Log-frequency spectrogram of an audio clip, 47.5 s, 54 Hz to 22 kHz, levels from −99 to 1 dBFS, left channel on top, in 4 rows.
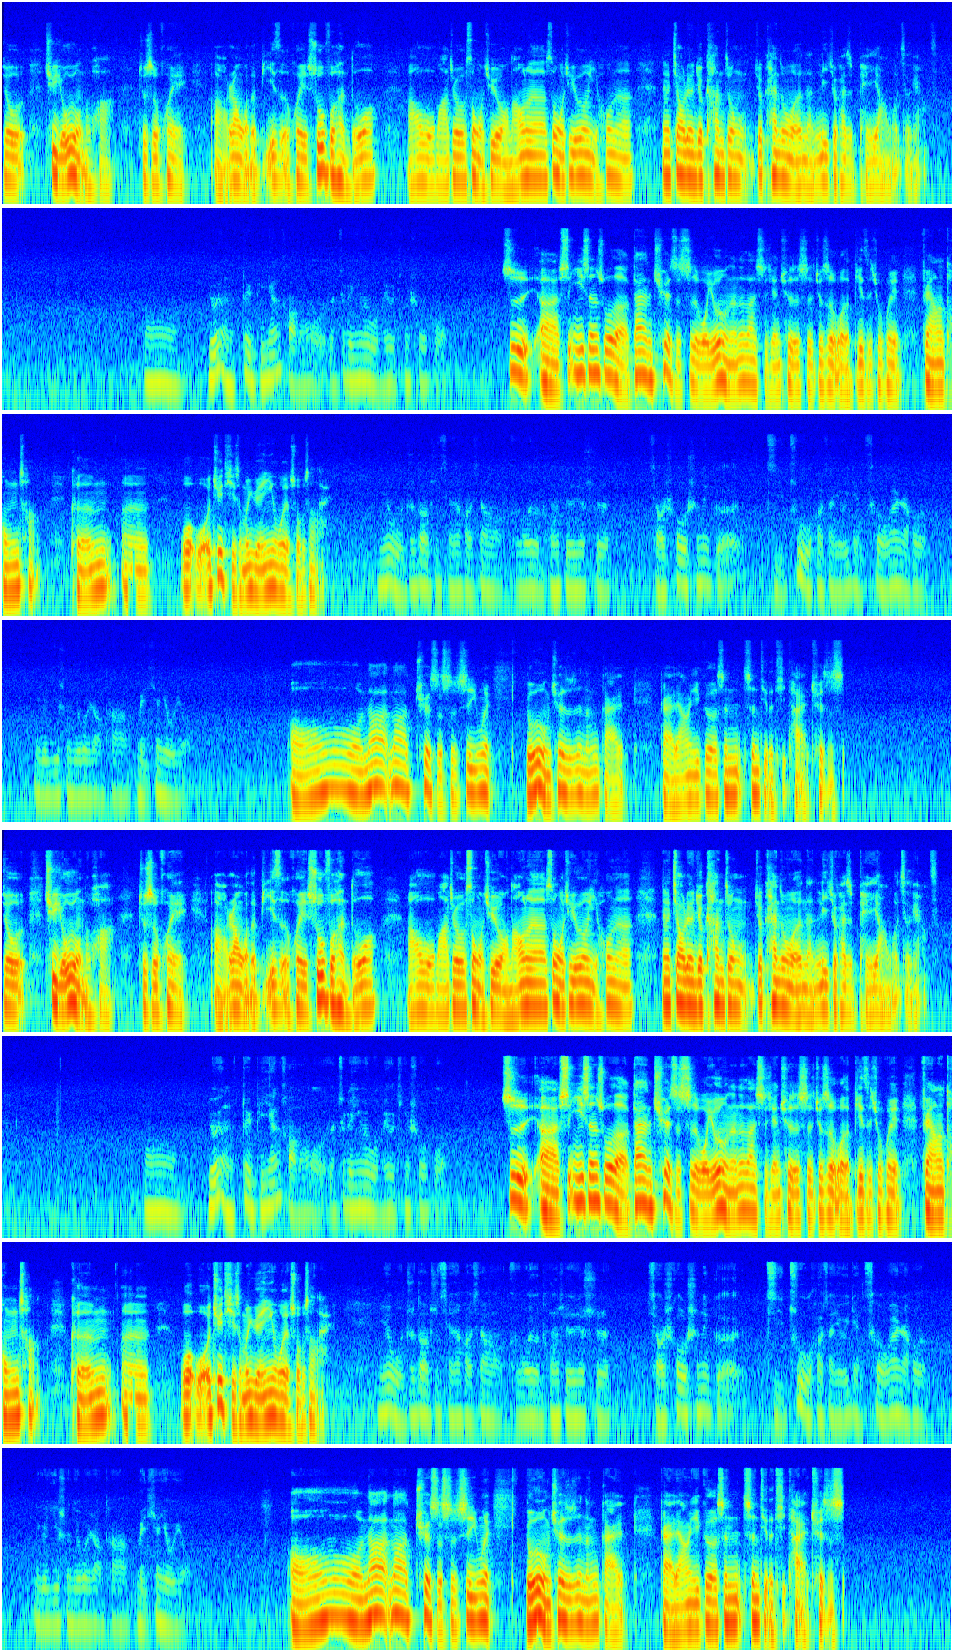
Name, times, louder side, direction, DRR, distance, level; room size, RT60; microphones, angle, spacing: voice 1, 0.0-1.4 1.7-2.3 2.6-4.7 5.1-11.5 18.1-24.2 24.6-25.6 26.0-27.8 39.2-41.9 42.2-43.4 43.9-46.2, right 3 dB, 45° right, 0.5 m, -23 dB
voice 2, 13.6-14.2 14.4-17.5 25.1-25.2 28.4-31.4 31.8-33.0 33.3-35.3 36.0-38.0, right 1 dB, 60° right, 4.3 m, -46 dB
head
